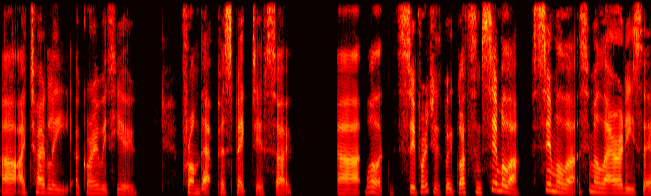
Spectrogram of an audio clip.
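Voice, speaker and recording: In a very clean recording with a silent background and a dry, close sound with no echo, a woman with an ordinary speaking voice and fairly low pitch talks at a fairly quick pace with lively intonation. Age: 60s. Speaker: podcast host. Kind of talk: interview.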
